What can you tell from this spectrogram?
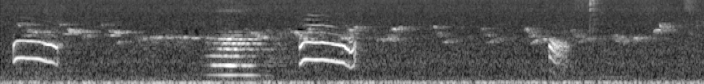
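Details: Mother cat rescuing and carrying her kittens; short, bent, rising-then-falling mews repeated about two seconds apart, with a brief buzzy harmonic note between them and a softer call near the end, low hum underneath.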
